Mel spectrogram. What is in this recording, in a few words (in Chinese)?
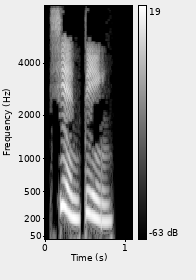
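"限定", Mandarin Chinese; hsk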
